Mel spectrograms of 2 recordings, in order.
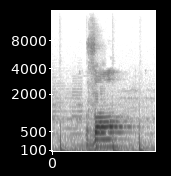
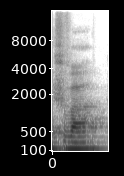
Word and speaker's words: hva: And with all these question words starting with HV, we don't pronounce the H. We write it, but we don't say it. So we say hvor, hva, hvem, hvorfor, når, hvor gammel, hvordan.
